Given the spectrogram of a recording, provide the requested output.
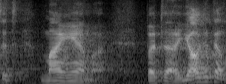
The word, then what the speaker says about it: Miami: It's spelled like Miami, but you pronounce it Miami.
